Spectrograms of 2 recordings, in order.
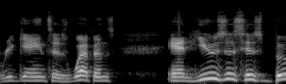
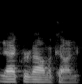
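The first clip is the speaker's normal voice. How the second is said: ordinary talk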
